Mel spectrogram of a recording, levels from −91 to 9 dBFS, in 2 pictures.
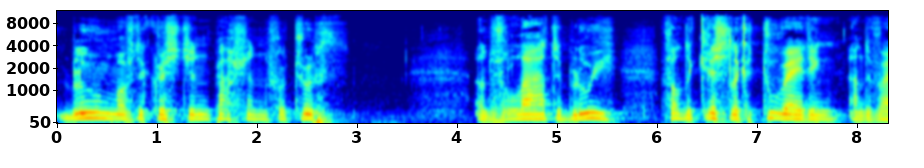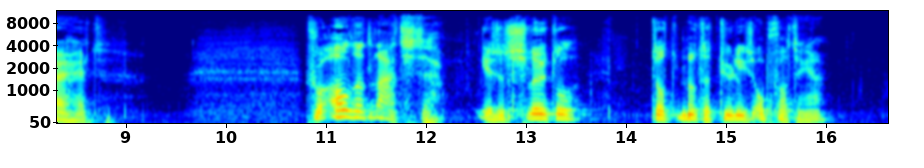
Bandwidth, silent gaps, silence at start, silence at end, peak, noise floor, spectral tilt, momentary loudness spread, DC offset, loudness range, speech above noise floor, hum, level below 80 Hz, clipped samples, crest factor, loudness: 10.5 kHz; none; 0 s; 0.65 s; -6 dBFS; -71 dBFS; -5.5 dB/octave; 13 LU; under 0.1%; 6 LU; 46 dB; none; -46 dBFS; under 0.1%; 20 dB; -25 LUFS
